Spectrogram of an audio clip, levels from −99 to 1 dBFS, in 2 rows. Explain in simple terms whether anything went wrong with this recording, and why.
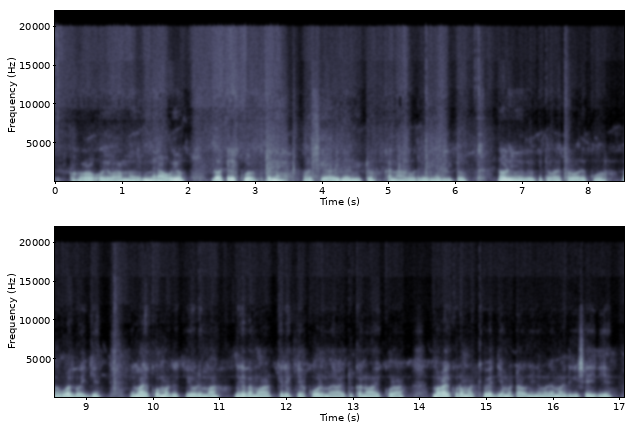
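Nothing went wrong with the signal: the speech has gone through Opus voice compression working as intended, which keeps the full range of sound and leaves only a light trace of the coding.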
